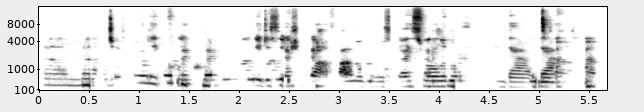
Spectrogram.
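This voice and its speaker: A woman talks hesitantly over a laptop video call, trailing off and searching for words. Her breathy voice sits dry and close, and the connection keeps glitching and cutting out. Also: medium pitch, animated, unhurried, a little mellow, no echo, poor audio. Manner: hesitant, many fillers, loses her train of thought. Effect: glitchy audio cutting out over a call. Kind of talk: casual chat on a video call. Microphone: laptop microphone.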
